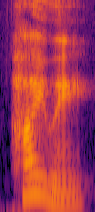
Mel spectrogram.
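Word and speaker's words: highway: 표현이 되겠습니다 이번 표현은 하이웨이 하이웨이 하이웨이 라고 발음 하시면 되겠고요 이 때 유의하실 점은 쥐 h 는 이번 단어에서 묵음 이라서 발음이 되지 않습니다 품사는 명사 뜻은 고속도로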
